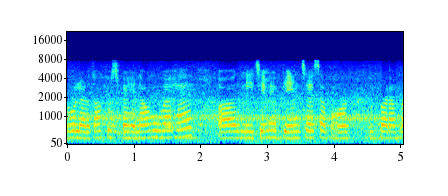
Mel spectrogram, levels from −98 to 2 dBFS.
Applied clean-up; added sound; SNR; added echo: none; none; none; none.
